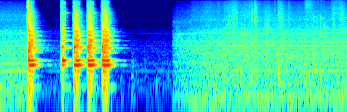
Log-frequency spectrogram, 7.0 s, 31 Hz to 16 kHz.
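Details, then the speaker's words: 2005 Jeep Grand Cherokee with a newly installed HornBlasters Psycho Blaster V2 Nightmare Edition train horn, first test: one blast then four quick loud, clean, chord-like blares; horn works strongly. "So we just go ahead and press this. It works."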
